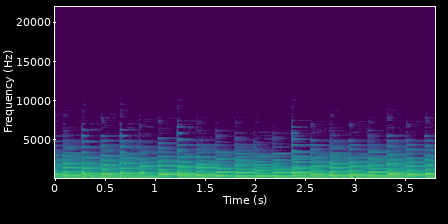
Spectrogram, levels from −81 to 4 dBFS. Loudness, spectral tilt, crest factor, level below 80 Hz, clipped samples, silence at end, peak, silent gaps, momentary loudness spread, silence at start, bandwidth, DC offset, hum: -17 LUFS; -8.5 dB/octave; 12 dB; -40 dBFS; under 0.1%; 0 s; -4 dBFS; none; 1 LU; 0 s; 7 kHz; under 0.1%; none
